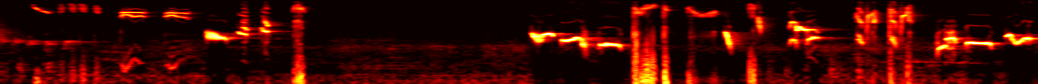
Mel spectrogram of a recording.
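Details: Orange-headed thrush master song to prompt silent birds to sing: varied whistled and squeaky phrases, a pause of about a second and a half, then a second dense burst of mixed notes and clicks.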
